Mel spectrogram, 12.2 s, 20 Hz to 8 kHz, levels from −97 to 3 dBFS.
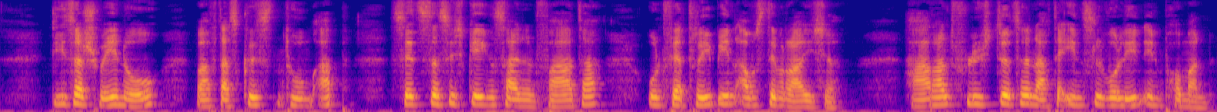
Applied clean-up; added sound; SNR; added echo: none; none; none; reverberation time 0.2 s.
